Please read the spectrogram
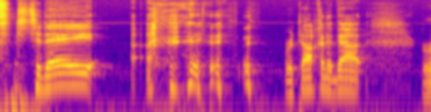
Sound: nervously laughs

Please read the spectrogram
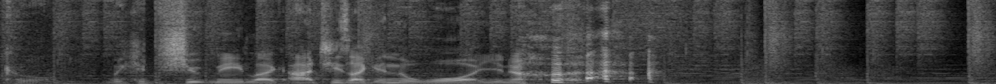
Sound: laughing

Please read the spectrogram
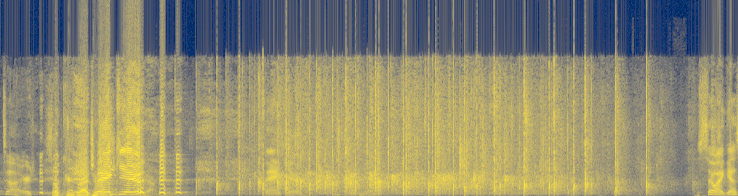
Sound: applause

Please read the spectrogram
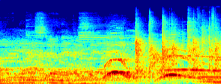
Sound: applause

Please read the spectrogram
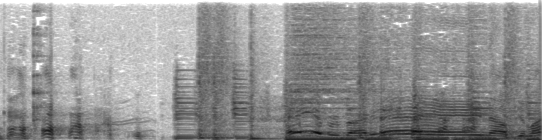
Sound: laugh

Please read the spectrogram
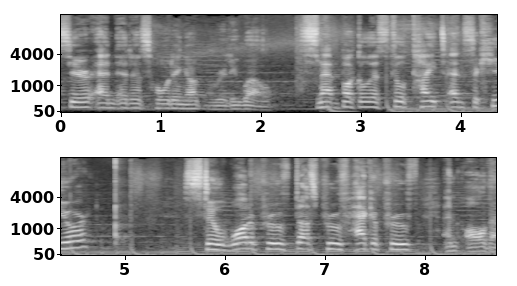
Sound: snap

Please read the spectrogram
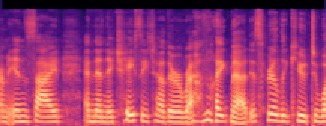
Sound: laughs

